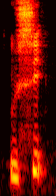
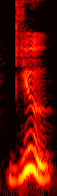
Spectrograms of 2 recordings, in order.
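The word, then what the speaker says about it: 牛: Alors, la prononciation kun égale ushi, kun yomi égale ushi. Ensuite, on yomi gyu, gyu de gyunyu, lait de vache.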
